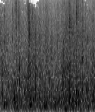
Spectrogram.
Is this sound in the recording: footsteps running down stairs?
yes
